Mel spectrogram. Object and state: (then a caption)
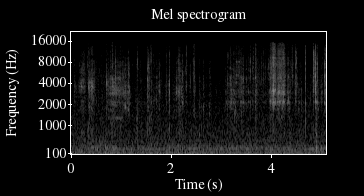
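Cured polyurethane foam pieces. Long nails tap, press and scratch small, cured, pale-yellow chunks of porous, solid polyurethane expanding spray foam resting on a purple cloth. The result is a quiet, steady stream of dry, crinkly crunching and scratchy rustling with bright, crisp detail over a faint low rumble, growing slightly louder near the end.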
